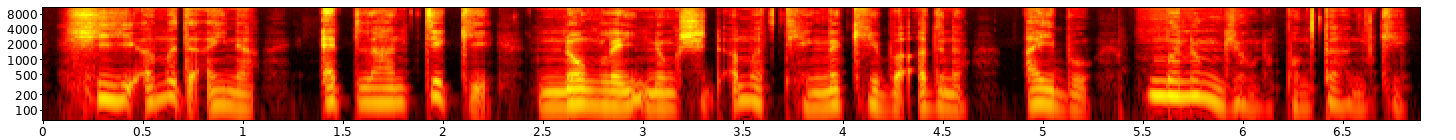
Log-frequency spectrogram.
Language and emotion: Manipuri, surprised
